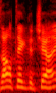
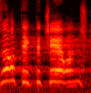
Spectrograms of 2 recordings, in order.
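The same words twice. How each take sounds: First: Said in the usual way. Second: Very high-pitched, squeaky little man. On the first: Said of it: "and everybody says". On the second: Acted. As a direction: squeak it out like a comically tiny old man. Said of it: "That's my impression of, uh, the squeaky mo-, voice".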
